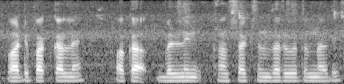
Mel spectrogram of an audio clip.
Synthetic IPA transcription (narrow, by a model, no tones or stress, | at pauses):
ʋaːʈipɐkːɐlneː | ɔkɐbilɖiŋɡʈɐnsʈɾɐkʂɐnd͡ʒɐɾuɡut̪unːɐd̪i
